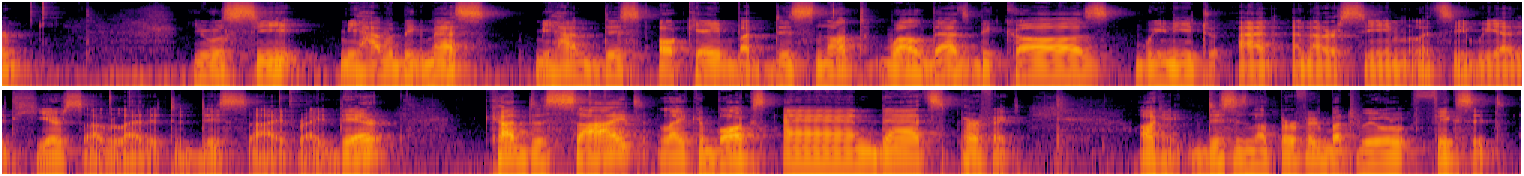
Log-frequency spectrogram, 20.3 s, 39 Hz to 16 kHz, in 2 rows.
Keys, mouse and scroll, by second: 1.1-1.5 scroll down 1, 1.5-3.0 middle drag, 3.4 middle click, 4.1-4.7 middle drag, 4.9-6.1 middle drag, 6.6 middle click, 8.0 middle click, 8.7-9.5 middle drag, 8.7-9.1 scroll down 1, 10.8 right click, 11.9 shift+right click, 12.5 w, 14.6-15.2 middle drag, 15.4 scroll down 1, 15.7-16.5 middle drag, 16.7-17.1 scroll up 2, 17.2 shift+middle click, 18.7-19.3 middle drag, 19.6 middle click.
